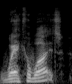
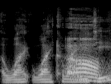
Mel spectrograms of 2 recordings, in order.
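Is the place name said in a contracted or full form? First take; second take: Contracted; Full. First: The name is said in a shortened, contracted form. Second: The name is said in its full form. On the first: This is the old local mispronunciation. The speaker calls it wrong. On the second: This is the place's actual name. The speaker calls it right.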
